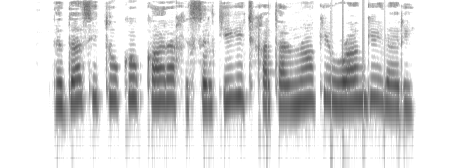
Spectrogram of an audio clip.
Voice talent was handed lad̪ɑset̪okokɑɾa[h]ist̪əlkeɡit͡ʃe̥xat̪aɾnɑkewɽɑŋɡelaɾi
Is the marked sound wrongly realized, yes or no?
yes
